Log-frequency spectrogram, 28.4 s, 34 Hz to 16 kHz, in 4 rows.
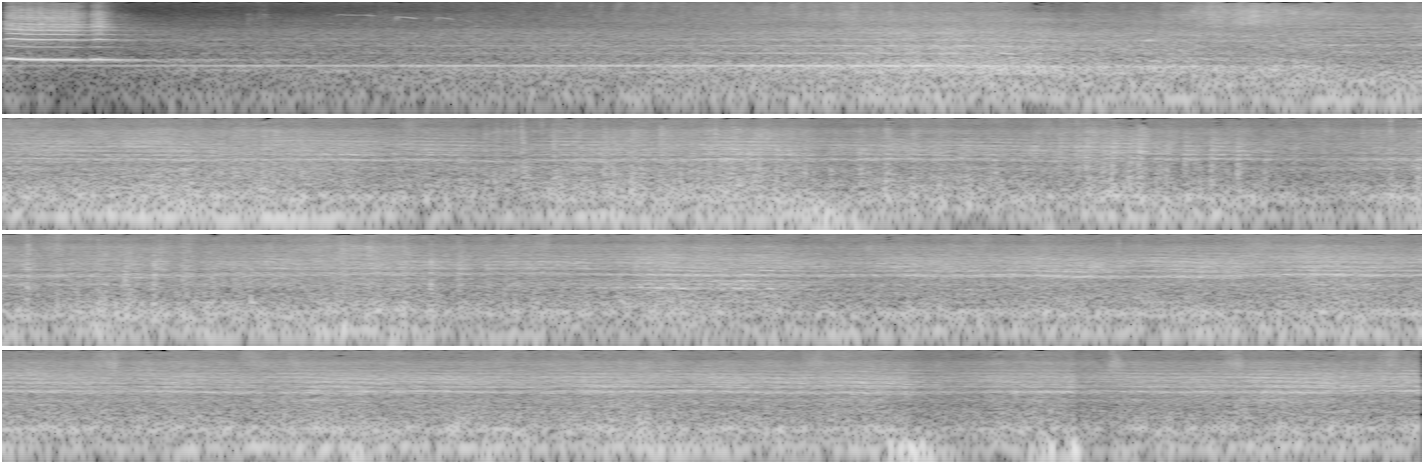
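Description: VL10U electric locomotive sounding its horn in a sudden loud blast, one tone of it held for about five seconds, then the locomotive and its freight wagons rolling past with a rumble and clickety-clack of wheels over the rail joints. A thin, steady high squeal from the wheels runs under the passing wagons.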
